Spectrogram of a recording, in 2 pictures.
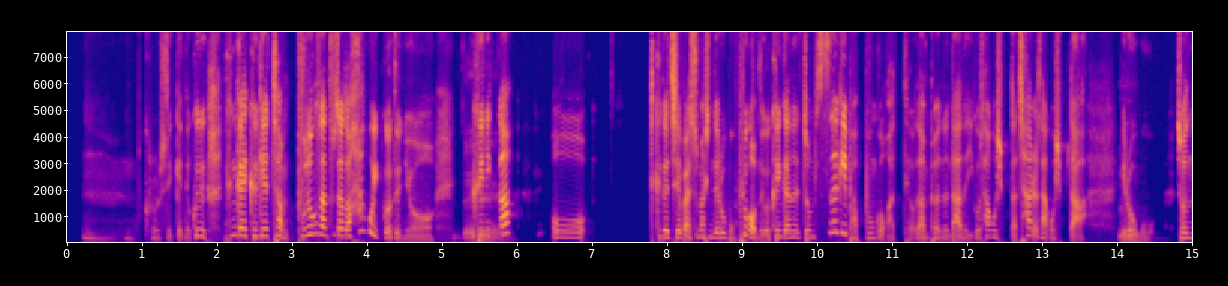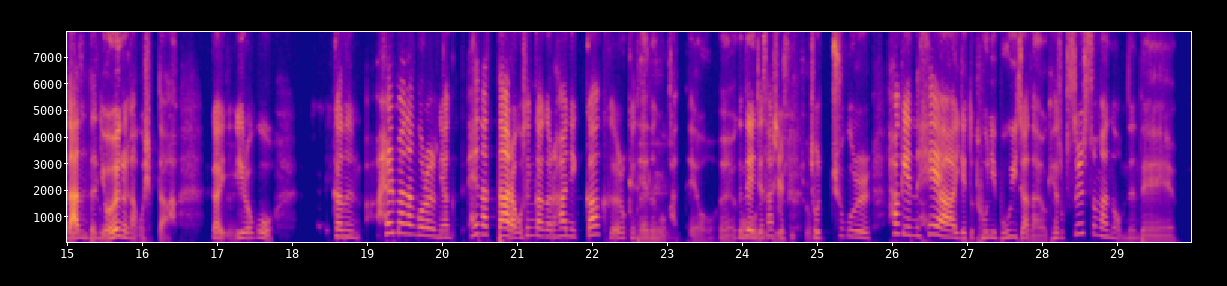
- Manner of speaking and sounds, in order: other background noise
- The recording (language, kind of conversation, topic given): Korean, advice, 지출을 어떻게 통제하고 저축의 우선순위를 어떻게 정하면 좋을까요?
